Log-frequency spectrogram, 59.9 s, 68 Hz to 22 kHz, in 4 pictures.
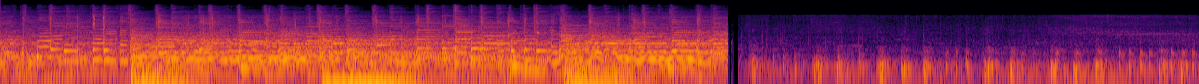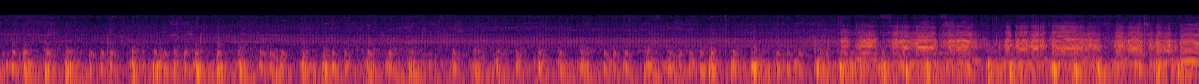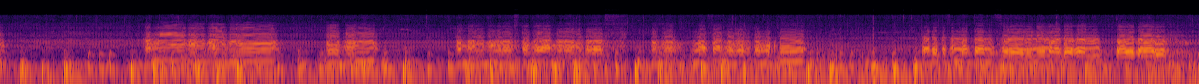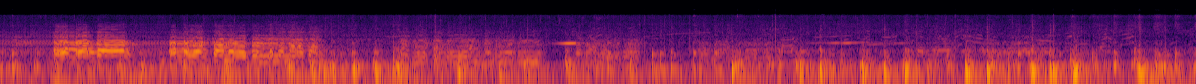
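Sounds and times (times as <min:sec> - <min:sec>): man announcing over distorted loudspeaker: 0:25.3 - 0:30.3, 0:31.7 - 0:40.4, 0:41.4 - 0:59.1.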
